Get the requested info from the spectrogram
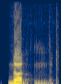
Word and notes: nutant: American English

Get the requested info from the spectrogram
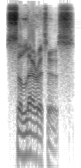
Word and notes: saleratus: British English

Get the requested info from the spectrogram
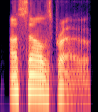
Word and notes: ourselves: British English

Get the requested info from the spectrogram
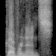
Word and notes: governance: American English

